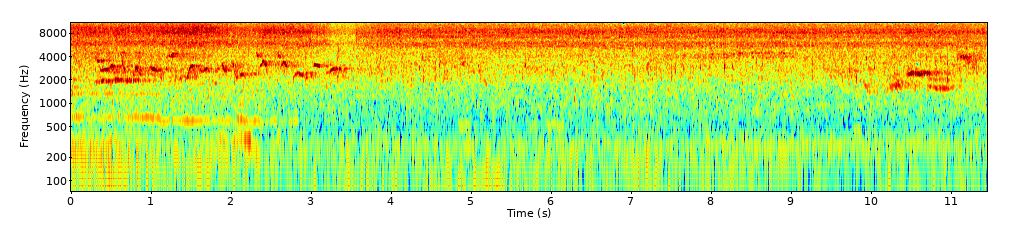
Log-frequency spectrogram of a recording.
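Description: Birds calling in short, chirping phrases in the first few seconds and again near the end, over a steady outdoor background noise.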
